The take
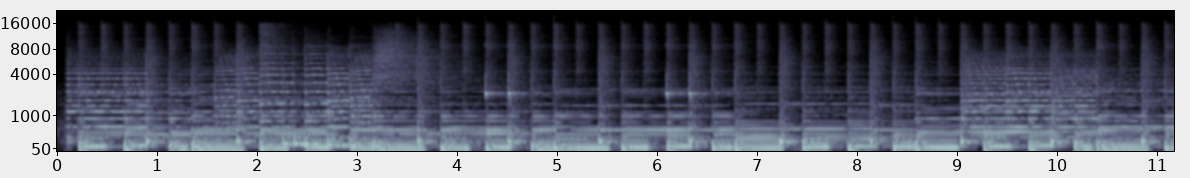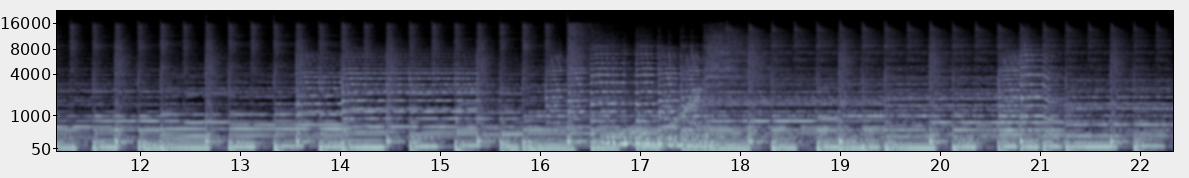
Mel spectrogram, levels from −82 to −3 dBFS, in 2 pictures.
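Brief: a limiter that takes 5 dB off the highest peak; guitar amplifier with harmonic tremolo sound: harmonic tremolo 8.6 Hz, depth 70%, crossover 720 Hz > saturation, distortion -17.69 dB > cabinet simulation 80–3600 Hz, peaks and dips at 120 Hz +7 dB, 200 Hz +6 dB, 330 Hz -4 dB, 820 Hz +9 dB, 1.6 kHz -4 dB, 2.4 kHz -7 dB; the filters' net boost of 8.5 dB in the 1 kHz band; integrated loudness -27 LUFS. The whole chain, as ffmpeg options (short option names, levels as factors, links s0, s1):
-filter_complex "[0:a]equalizer=f=1000:t=o:g=5,alimiter=limit=0.141:level=0:latency=1,acrossover=split=720[s0][s1];[s0]aeval=exprs='val(0)*(1-0.7/2+0.7/2*cos(2*PI*8.6*n/s))':c=same[s2];[s1]aeval=exprs='val(0)*(1-0.7/2-0.7/2*cos(2*PI*8.6*n/s))':c=same[s3];[s2][s3]amix=inputs=2:normalize=0,asoftclip=threshold=0.0668,highpass=80,equalizer=f=120:t=q:w=4:g=7,equalizer=f=200:t=q:w=4:g=6,equalizer=f=330:t=q:w=4:g=-4,equalizer=f=820:t=q:w=4:g=9,equalizer=f=1600:t=q:w=4:g=-4,equalizer=f=2400:t=q:w=4:g=-7,lowpass=f=3600:w=0.5412,lowpass=f=3600:w=1.3066,volume=1.68"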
